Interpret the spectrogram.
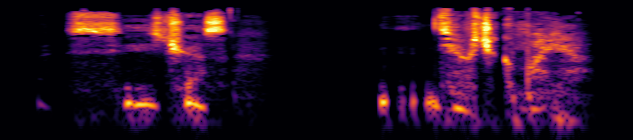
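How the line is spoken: Muttered. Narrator (Russian): пробормотала она

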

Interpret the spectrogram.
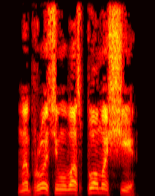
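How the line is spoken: Shouted. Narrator (Russian): прокричал Ролдан

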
